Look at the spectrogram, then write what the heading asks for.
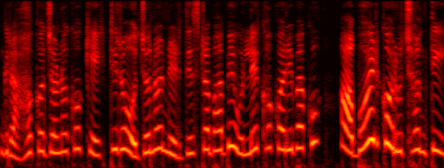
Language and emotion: Odia, fearful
